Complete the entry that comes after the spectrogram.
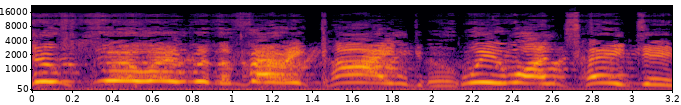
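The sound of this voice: Shouting in a raised voice, a man performs a put-on character voice at an extremely high pitch with vocal fry, ordinary pitch variation and a slow pace. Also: fairly bright tone.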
